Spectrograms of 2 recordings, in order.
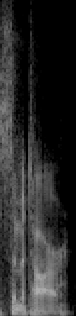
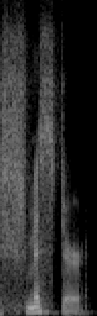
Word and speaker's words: scimitar: Like for instance, you can buy a sword later on called the scimitar, and that's a very particular kind of sword. And now I know how to say the word. When I was young, I would just call it the schmister. And like if you look at the letters, it doesn't, the scimitar doesn't have any resemblance to the sound schmister.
